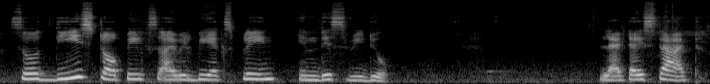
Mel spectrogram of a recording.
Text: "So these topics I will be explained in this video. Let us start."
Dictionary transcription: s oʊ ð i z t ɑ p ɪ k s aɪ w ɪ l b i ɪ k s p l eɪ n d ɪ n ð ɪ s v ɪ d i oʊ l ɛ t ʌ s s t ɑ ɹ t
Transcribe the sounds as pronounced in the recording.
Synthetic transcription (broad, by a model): s oʊ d i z t ɑ p ɪ k s aɪ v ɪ l b i ɪ k s p l eɪ n d ɪ n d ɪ s v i d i oʊ l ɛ t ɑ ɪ s t ɑ ɹ t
